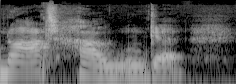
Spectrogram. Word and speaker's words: Nothung: It's spelled like this: Nothung. So I know it's not hung or something like that.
